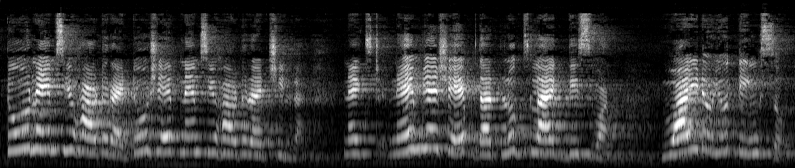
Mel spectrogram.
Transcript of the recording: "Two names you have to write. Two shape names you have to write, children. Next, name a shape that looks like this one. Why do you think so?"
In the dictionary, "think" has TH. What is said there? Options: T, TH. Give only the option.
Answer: T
